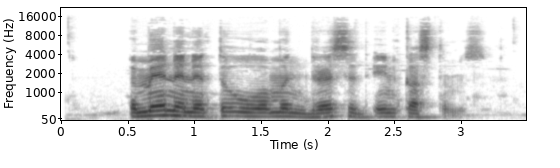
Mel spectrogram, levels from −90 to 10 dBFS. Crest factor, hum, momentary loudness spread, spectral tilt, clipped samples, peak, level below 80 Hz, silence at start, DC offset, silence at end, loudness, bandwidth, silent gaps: 18 dB; none; 12 LU; -5 dB/octave; under 0.1%; -2 dBFS; -56 dBFS; 0.5 s; under 0.1%; 0.35 s; -18 LUFS; 15 kHz; none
